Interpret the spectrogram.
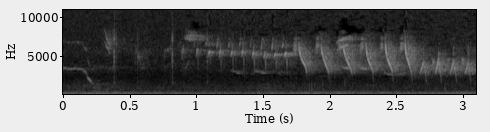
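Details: On an Estonian eagle nest camera, 8 June 2018, a male White-tailed eagle back after ringing with a fish he loses gives a rising run of repeated sharp yelps in the second half, over steady low background noise.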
